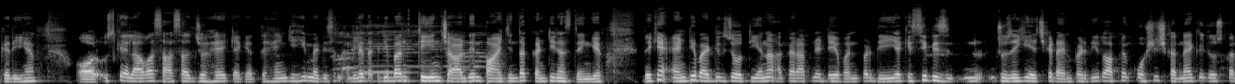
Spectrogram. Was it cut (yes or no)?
no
